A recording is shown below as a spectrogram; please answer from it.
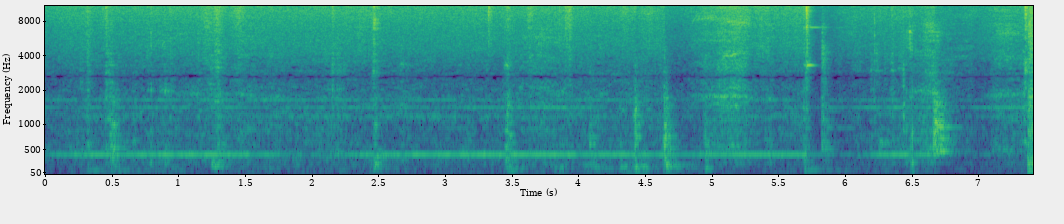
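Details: Boxford lathe cabinet drive unit after replacing pulley spindle bearings and drive belt, new belt not yet worn in and lightly tensioned; steady mid-pitched hum with a few handling knocks; normal running at higher speed.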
